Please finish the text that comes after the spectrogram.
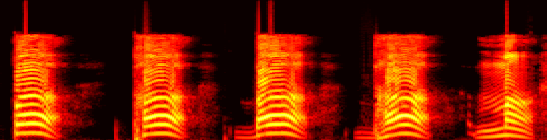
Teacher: यानी कि दोनों होठ आपस में लगते हैं। वायु यहां पर स्पर्श करती है तभी। · प वर्ग का उच्चारण होठों से ही होता है। देखो कैसे? प फ ब भ म यानी कि दोनों होठ आपस में लगते हैं। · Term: ओष्ठ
